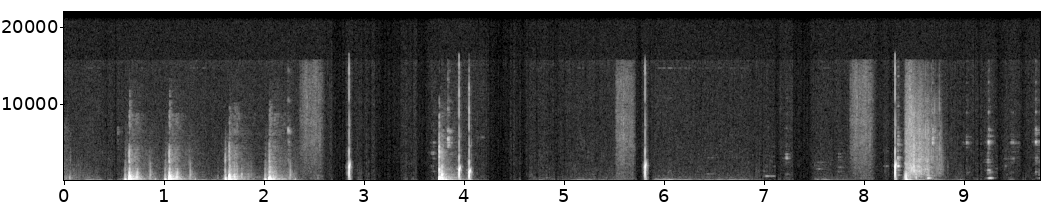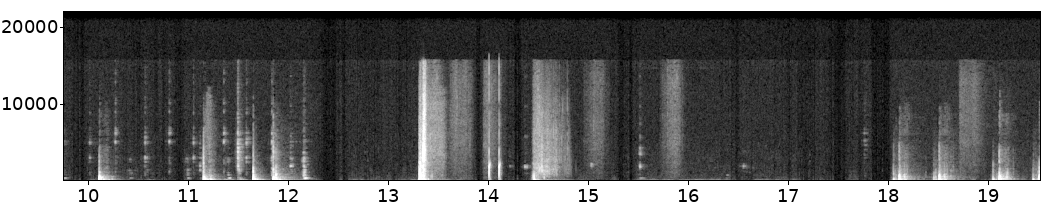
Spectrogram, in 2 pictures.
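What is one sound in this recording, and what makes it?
Blocks are dug and broken with quick knocking thuds.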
